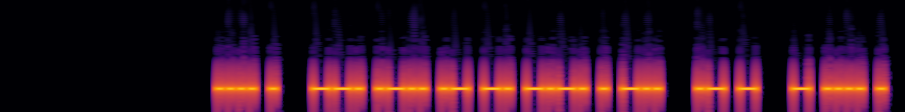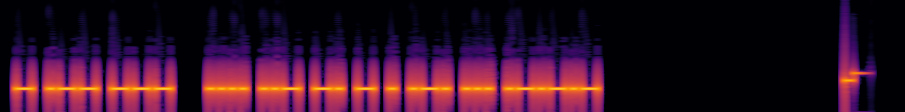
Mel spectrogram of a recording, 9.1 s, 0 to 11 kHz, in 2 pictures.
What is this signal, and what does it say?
Morse code, heard as a keyed tone, about 44 wpm, 700 Hz. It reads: HE GLANCED AT THE TWO HUNTERS.
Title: A Sound Of Thunder 45wpm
